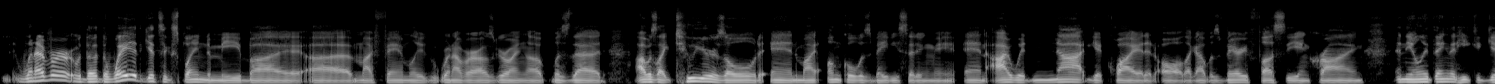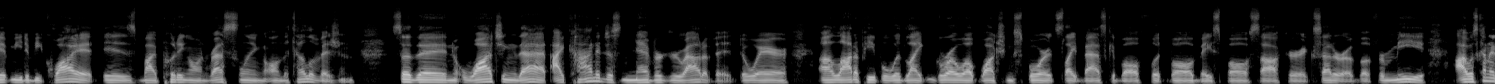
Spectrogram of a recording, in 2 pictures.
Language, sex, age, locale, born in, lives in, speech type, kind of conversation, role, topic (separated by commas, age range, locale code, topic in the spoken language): English, male, 25-29, en-US, United States, United States, conversation, podcast, guest, How has being creative shaped who you are and how you see the world?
